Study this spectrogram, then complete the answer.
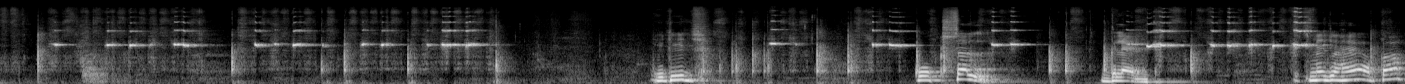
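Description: Chalk taps and squeaks on a blackboard.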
